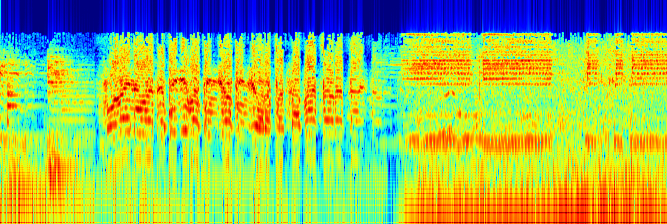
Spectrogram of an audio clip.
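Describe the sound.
Car horns honking in traffic: many short overlapping toots in quick, uneven succession, then a long sustained blare of steady horn tones that runs to the end over a dense roar of vehicles.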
